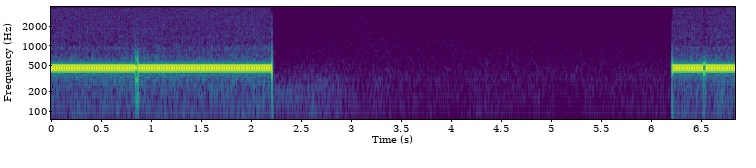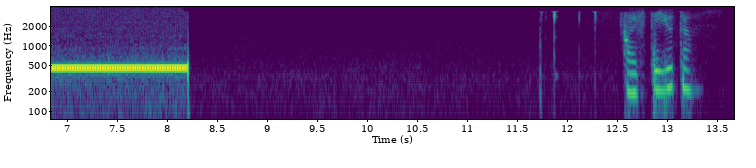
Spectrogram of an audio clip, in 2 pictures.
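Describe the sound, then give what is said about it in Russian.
Steady telephone tones sound while a call to a company line is being connected: two identical long tones separated by a few seconds of silence, then a brief flurry of clicks and short bursts. “We have not received a valid response. Please wait while we connect your call.”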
